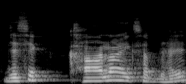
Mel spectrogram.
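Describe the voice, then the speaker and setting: Speaking at a measured pace with a fairly high pitch, a man lectures at the blackboard in a Hindi class. He asks questions only to answer them himself, captured on a dull lo-fi recording.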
